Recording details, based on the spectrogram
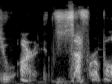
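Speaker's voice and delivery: muttering under the breath. Voicing a character escorting someone out: muttering under breath. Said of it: "she kinda mutters under her breath to Wyatt".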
